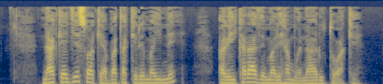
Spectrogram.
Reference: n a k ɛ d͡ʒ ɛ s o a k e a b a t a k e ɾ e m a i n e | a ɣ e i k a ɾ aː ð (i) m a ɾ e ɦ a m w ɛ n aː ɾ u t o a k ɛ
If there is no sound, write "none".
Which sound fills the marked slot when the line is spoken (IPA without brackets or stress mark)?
e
